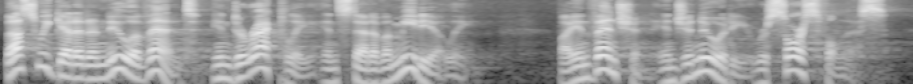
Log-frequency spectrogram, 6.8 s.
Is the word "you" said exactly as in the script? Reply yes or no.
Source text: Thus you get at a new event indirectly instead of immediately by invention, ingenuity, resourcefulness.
no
